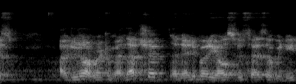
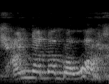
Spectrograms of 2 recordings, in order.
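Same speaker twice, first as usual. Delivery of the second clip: very high, sarcastic, mocking fake Chinese accent; 4 dB louder than usual. Recounting what people pumping Bitcoin used to say, sarcastic put-on Chinese accent. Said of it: "in the sarcastic China voice".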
